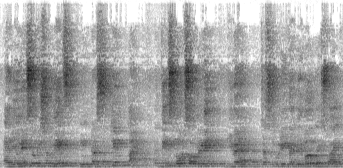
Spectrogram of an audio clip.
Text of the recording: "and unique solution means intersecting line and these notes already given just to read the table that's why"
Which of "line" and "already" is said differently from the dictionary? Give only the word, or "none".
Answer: line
